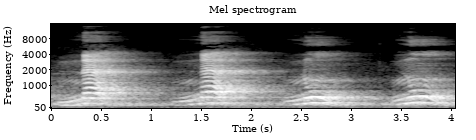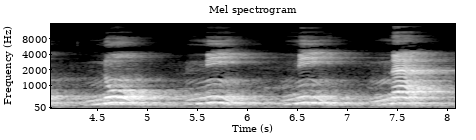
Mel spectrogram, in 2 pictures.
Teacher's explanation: তো নুন তাসকিন যুক্ত হোক, মুতাহাররিক হোক, সাকিন হোক, সর্বাবস্থায় নুনের মাঝে সামান্য পরিমাণ গুন্না হবে, কেননা নুনের মাখরাজের মধ্যেই গুন্না রয়েছে। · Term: নুনের জাতি গুন্না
